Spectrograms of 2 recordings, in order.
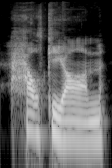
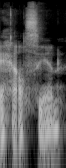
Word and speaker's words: halcyon: like I know Hian I always pronounced it Helion. Not sure if that is a correct pronunciation or if I was just going it is etmologically more correct but I think in English we say Hian.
